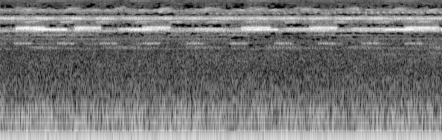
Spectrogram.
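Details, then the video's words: Crickets chirping in a park on an evening, a dense high-pitched chorus of steady trills with overlapping pulsed chirps, several insects calling at once, with faint low background rumble. "Cricket Sounds in a Peaceful Park"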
